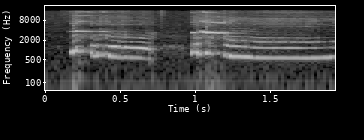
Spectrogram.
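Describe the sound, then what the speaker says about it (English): A small dog squeaking and whimpering, two close, loud, high-pitched drawn-out squeals, the second longer and falling in pitch, with no talking. "he's a squeaker. He occasionally does bark. So he does actually make proper dog noises, but most of the time it's this"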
